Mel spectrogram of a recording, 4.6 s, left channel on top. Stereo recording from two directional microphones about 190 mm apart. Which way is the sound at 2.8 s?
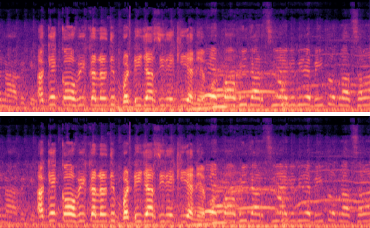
55° left (ahead or behind).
